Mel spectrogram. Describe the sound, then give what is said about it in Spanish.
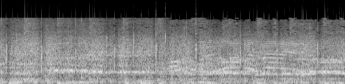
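The studio audience of the TV show La Resistencia, all on their feet, breaks into loud, sustained applause and cheering for Gerard Piqué, a dense wall of clapping and shouts, steady for several seconds without a break. “Un aplauso para Gerard Piqué.”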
